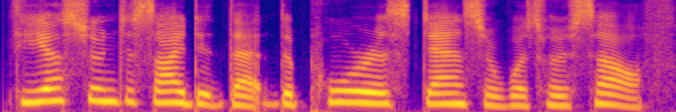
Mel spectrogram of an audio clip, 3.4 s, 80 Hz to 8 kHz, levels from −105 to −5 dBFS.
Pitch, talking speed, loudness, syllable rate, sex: 240 Hz, 160 wpm, -17 LUFS, 4.3 syllables/s, female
